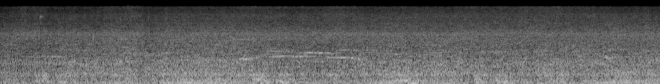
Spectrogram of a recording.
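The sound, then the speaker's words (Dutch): Steady rushing, sloshing water from a wave pool, sounding much like the sea: a continuous broad wash that stays at an even loudness throughout, with no voices. “Ja, het lijkt een beetje meer op de zee, hè? Maar jij wilde een golfslagbad.”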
